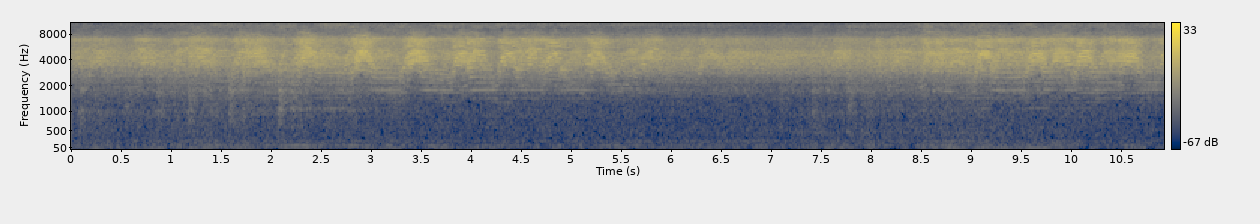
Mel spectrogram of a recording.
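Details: Cicadas at an apartment complex in late summer, the last of the season, producing a steady shrill drone with rhythmic throbbing swells repeated roughly every half second.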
